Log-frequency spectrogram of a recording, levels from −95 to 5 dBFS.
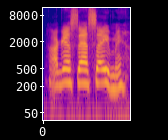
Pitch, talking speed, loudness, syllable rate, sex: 220 Hz, 225 wpm, -16 LUFS, 5.7 syllables/s, female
